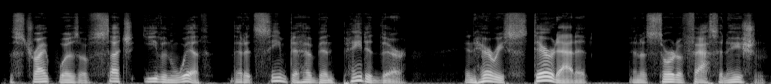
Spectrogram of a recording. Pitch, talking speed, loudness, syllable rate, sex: 105 Hz, 195 wpm, -19 LUFS, 5.5 syllables/s, male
